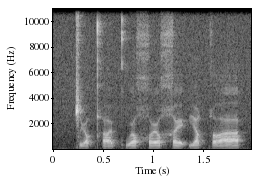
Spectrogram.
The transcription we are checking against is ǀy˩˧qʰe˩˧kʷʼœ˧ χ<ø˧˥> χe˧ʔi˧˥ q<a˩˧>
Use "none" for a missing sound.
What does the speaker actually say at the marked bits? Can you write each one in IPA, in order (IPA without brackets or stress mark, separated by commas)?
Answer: ø˧˥, a˧˥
